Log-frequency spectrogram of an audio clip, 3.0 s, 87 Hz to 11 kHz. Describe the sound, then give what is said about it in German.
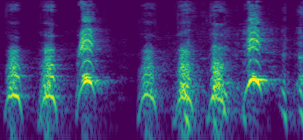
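A dog barks repeatedly in a steady rhythm, about seven loud barks with a brief pause partway through, and no voices around it; a single sound-effect sample reused for about 30 years across 80 episodes of an audio drama series. “Die haben nur dieses eine Hundebell-Sample.”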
